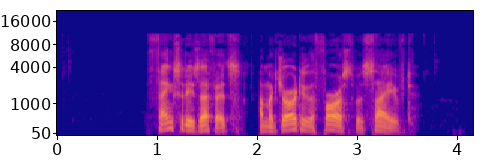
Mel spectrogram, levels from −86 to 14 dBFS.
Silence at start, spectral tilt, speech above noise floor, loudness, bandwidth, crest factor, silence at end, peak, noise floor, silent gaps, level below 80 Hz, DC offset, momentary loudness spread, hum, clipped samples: 0.9 s; -4.5 dB/octave; 61 dB; -19 LUFS; 11.5 kHz; 20 dB; 0.65 s; -2 dBFS; -80 dBFS; none; -56 dBFS; under 0.1%; 7 LU; none; under 0.1%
